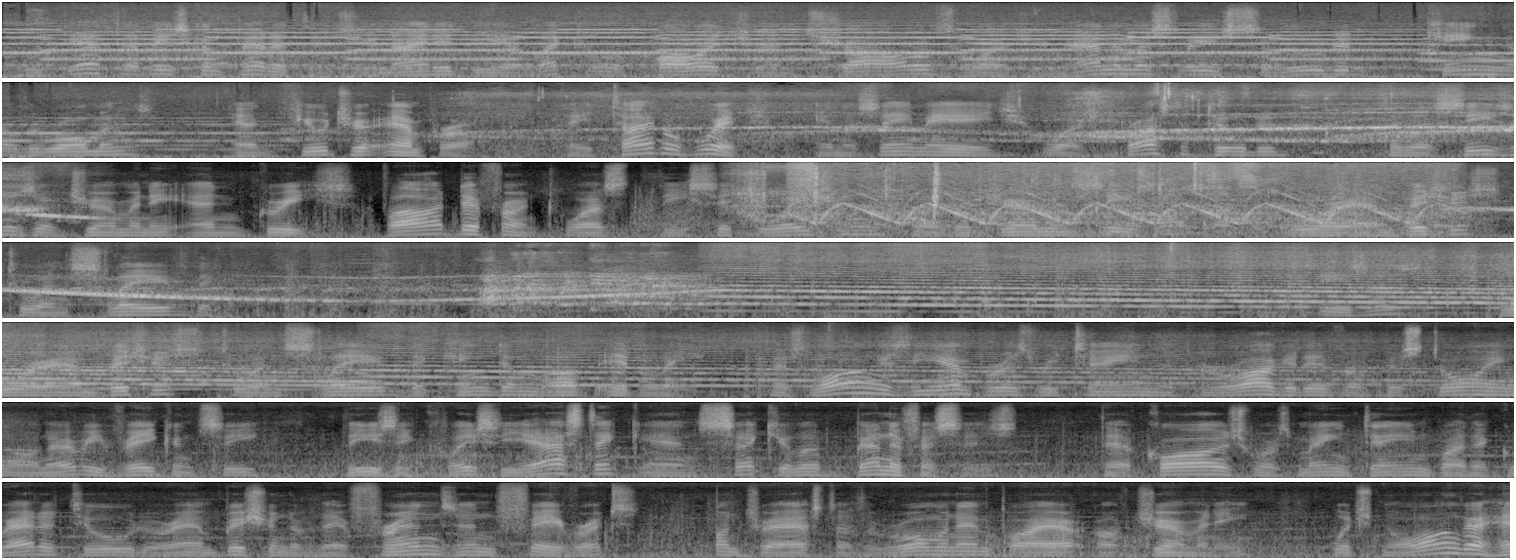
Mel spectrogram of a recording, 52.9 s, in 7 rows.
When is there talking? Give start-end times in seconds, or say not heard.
0.0-23.8, 29.2-52.8.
